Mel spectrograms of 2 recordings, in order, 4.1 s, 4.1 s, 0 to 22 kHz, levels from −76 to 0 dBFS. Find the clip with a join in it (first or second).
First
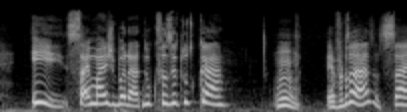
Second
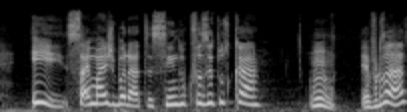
first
